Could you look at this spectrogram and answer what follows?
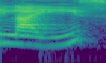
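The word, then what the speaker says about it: Laís: It definitely wouldn't be Lais, which is the way that we say it, especially because we have the accent on the I, so the inflection is on the second part.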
